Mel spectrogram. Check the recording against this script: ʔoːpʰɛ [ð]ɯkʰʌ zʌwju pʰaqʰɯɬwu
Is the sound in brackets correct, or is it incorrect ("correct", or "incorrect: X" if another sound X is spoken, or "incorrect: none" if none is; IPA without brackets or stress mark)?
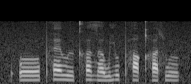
incorrect: β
